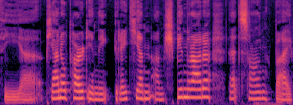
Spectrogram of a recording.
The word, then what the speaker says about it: Gretchen: But as an English speaker, you see the title of that song and you think Gretchen. But I always remember the voice teacher saying, not Gretchen, Gretchen, Gretchen.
